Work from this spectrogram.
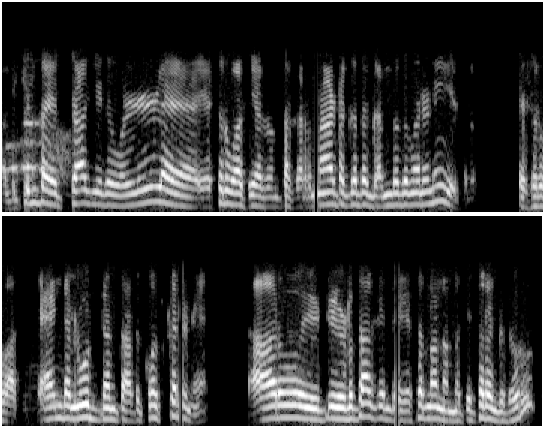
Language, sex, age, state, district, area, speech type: Kannada, male, 60+, Karnataka, Mysore, urban, conversation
